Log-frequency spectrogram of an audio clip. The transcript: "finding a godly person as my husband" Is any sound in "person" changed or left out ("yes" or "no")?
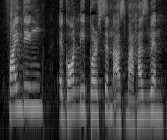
no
